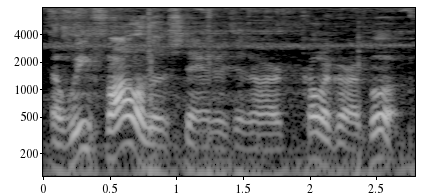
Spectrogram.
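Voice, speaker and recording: A man's voice: medium pitch, big pitch swings, a little fast. A man in a group discussion explaining rules, hesitant and searching for his words. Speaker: chapter member.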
